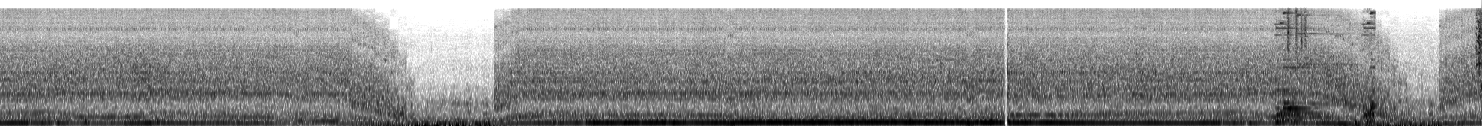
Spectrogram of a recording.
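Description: A car engine drones steadily, rising and falling slightly in pitch.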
